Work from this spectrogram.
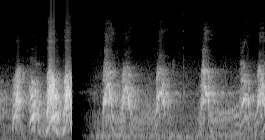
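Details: Missy, a year-old Maltese who enjoys other dogs' company, available from a Brooksville, Florida rescue: rapid high yaps in a quick cluster, a short silence, then spaced single barks about every half second.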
